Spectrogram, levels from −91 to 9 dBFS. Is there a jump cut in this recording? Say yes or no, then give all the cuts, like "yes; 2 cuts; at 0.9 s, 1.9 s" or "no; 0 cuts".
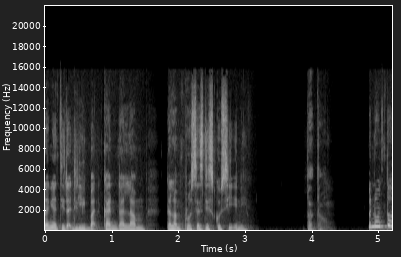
no; 0 cuts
